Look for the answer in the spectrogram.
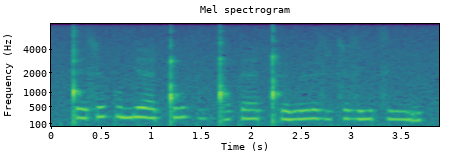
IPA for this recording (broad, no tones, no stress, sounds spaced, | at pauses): ǃ e s ʏ k u mʲ ɛː ǃ u p ṳ ɡ͡ǃ ɔ k ɛː ǃʰ ʏ w ʏː z i̤ t͡s ʏ z i t͡s iː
